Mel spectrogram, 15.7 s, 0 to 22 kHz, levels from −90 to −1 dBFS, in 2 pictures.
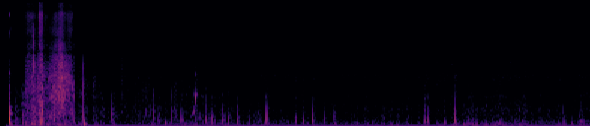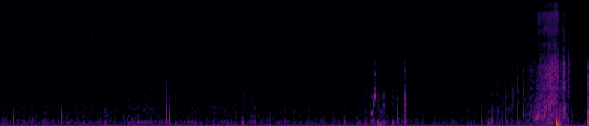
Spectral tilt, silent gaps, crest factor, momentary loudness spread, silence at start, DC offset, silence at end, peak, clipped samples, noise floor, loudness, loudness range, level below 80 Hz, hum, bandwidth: -4.5 dB/octave; none; 32 dB; 21 LU; 0.1 s; under 0.1%; 0 s; -28 dBFS; under 0.1%; -79 dBFS; -52 LUFS; 14 LU; -70 dBFS; none; over 20 kHz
